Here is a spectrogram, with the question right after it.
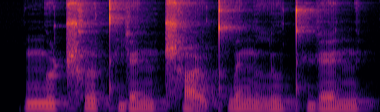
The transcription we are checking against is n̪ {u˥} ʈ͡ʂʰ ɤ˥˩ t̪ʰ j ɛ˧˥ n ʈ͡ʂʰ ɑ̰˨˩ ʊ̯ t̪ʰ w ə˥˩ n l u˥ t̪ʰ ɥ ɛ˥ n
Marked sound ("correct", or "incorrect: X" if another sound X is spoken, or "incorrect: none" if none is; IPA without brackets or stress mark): correct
